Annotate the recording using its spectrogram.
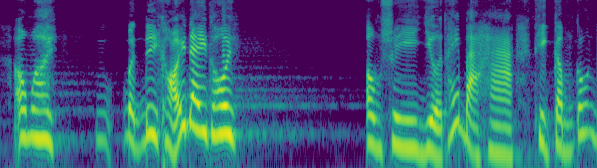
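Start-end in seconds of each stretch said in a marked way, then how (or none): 0.1-2.4 raised, anxious plea; urgent calling. A narrator's reading. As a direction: call out pleadingly, higher and hurried at the end. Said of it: "gọi". (gọi gấp gáp, van nài)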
